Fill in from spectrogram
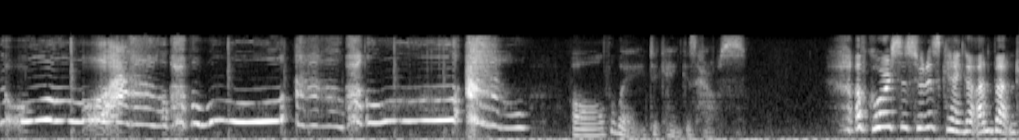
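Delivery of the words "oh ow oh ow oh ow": alternating high, drawn-out squeals; bouncing ohs and ows. Acted. Piglet bounced all the way home, high wailing cries. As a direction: wail up and down as if jolted along. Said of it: "as he was saying".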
